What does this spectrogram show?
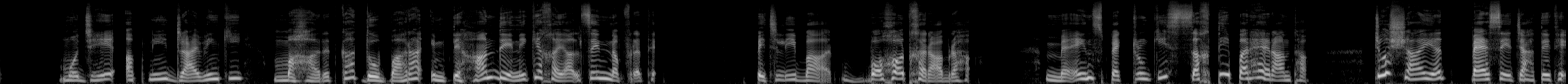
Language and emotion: Urdu, disgusted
